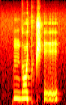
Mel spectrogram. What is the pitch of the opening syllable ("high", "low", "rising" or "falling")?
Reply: high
